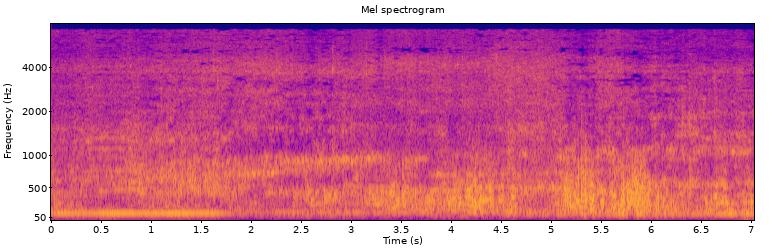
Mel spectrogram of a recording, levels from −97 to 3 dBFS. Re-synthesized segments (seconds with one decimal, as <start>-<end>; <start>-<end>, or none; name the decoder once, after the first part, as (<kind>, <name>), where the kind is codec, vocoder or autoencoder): 0.0-1.0 (codec, SNAC); 3.0-5.0; 6.4-7.0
